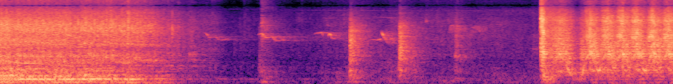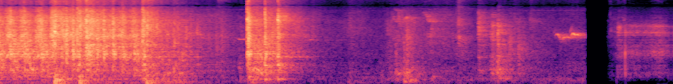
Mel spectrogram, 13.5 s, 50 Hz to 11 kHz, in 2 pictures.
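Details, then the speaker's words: 1973 VW Super Beetle with swapped Subaru engine, throttle-only control, no idle yet: rough catch, sputters and dies, stumbles through short bursts; flooded, lots of fuel out the exhaust. "like i was saying we're pretty sure that the motor flooded although this time this happened a couple times and this time it actually didn't look as bad as it has in the past but we did get a ton of gas out the exhaust"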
